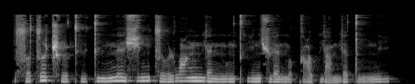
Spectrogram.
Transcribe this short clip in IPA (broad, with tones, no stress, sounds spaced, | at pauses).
s ɤ˨˩ t͡s ɹ̩˥˩ ʈ͡ʂʰ ɻ̩˨˩ t̪ʰ y˧˥ t̪ i˧˥ ŋ n̪ e˥˩ ɪ̯ ɕ i˥ ŋ t͡s ɹ̩˧˥ ɻ w ɑ˥ ŋ m j ɛ˥˧ n n̪ ʊ˥˩ ŋ t̪ʰ i˥ n ɕ ɥ ɛ˥˩ n̪ ɤ˥ k ɑ˧˥ ʊ̯ p j ä˧˥ m j ɛ˥˩ t̪ i˧˥ ŋ n̪ i˥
